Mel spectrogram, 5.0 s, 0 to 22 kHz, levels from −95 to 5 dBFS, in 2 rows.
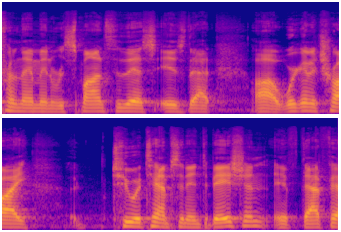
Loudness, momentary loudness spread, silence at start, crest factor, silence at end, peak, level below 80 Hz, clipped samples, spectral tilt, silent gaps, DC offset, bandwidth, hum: -21 LUFS; 9 LU; 0 s; 20 dB; 0 s; -2 dBFS; -66 dBFS; under 0.1%; -4.5 dB/octave; none; under 0.1%; 15 kHz; none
